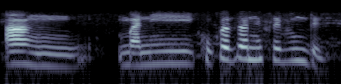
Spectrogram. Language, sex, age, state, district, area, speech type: Bodo, female, 60+, Assam, Kokrajhar, urban, conversation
